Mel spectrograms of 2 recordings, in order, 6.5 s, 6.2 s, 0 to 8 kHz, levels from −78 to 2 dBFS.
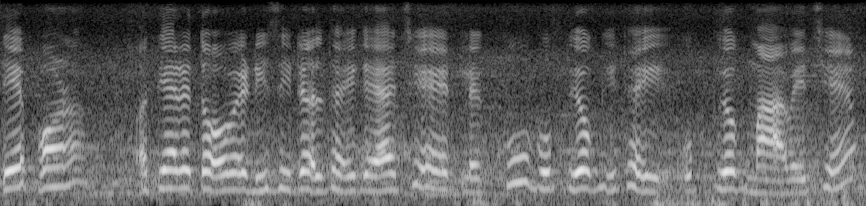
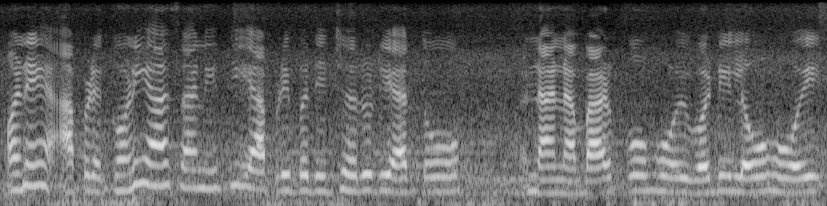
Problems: constant background noise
